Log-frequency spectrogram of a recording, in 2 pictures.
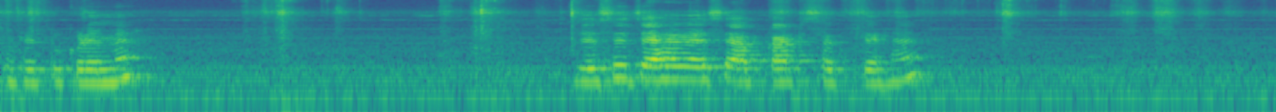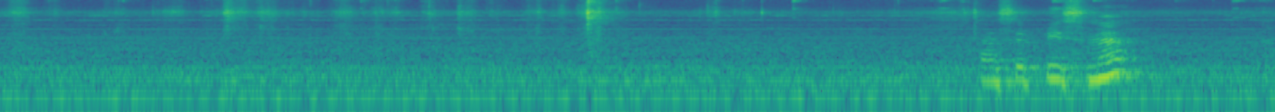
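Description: A knife slices through watermelon.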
